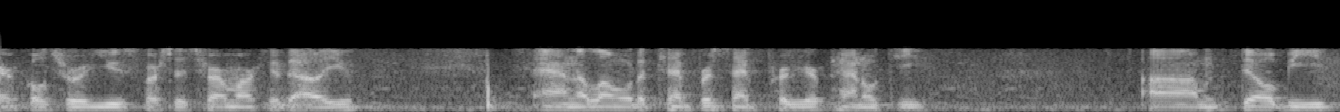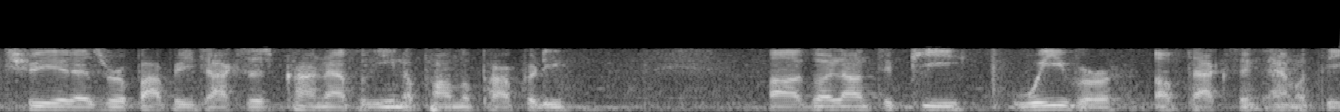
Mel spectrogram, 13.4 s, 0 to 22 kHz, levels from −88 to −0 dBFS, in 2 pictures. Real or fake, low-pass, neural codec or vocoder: fake; 3.6 kHz; codec, 24 kHz, 0.9 kbps, WavTokenizer, medium speech release version 1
